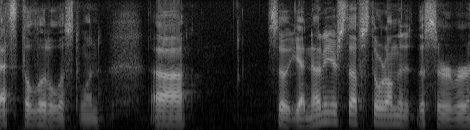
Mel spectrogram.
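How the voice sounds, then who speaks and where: A man with an ordinary speaking voice talks at a moderate pace and medium pitch, with fairly even intonation. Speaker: cryptocurrency developer answering community questions. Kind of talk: live-stream Q&A. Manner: casual, many fillers.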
